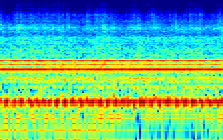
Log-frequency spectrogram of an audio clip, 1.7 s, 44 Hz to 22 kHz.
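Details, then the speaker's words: Rikon 14-inch bandsaw model 10-326 with a 5/8 blade, idling unloaded: steady, even hum with a constant tone, no knocks or rubbing, quiet and smooth with only very slight vibration. "So it runs really smooth. It's not very loud, as you can hear."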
